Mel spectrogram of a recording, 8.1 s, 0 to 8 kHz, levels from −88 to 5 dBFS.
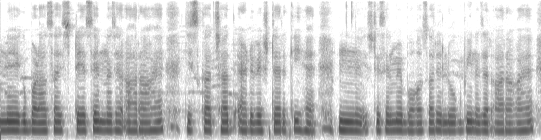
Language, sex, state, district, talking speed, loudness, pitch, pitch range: Hindi, male, Rajasthan, Nagaur, 160 wpm, -31 LUFS, 135 Hz, 130-140 Hz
